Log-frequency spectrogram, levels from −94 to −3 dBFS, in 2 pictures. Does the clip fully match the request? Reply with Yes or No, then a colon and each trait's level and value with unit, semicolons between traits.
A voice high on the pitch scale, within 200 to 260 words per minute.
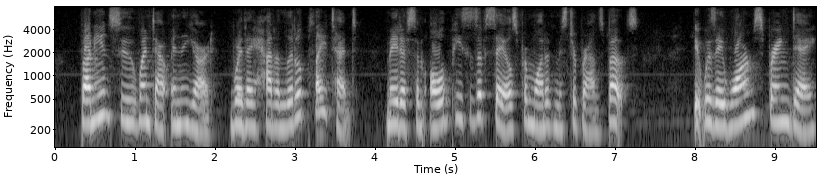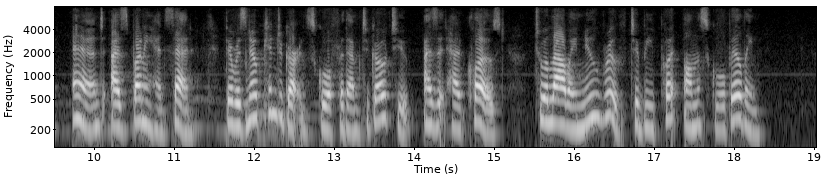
Yes: high, 225 Hz; fast, 205 wpm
